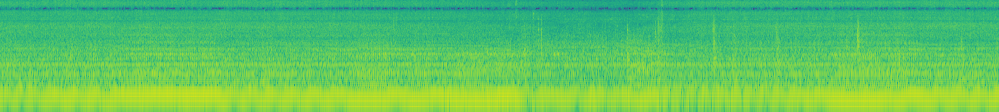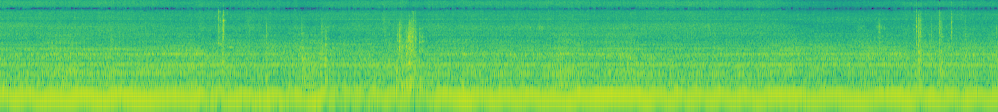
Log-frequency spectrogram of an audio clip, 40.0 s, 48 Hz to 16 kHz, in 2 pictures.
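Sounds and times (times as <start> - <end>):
diesel engine idling: 0.0 - 39.9.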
